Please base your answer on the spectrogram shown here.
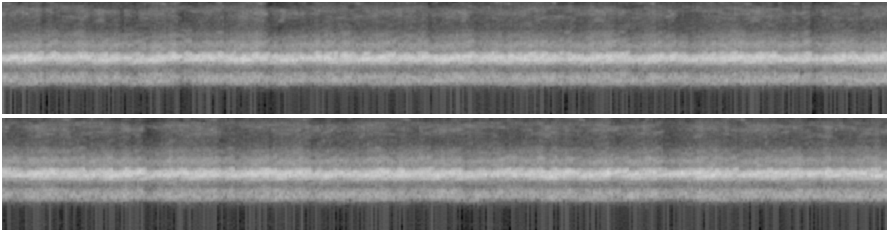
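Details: A steady, massed chorus of singing frogs, a relentless shimmering trill layered in two bright bands, continuing evenly from start to finish without breaks or other sounds.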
